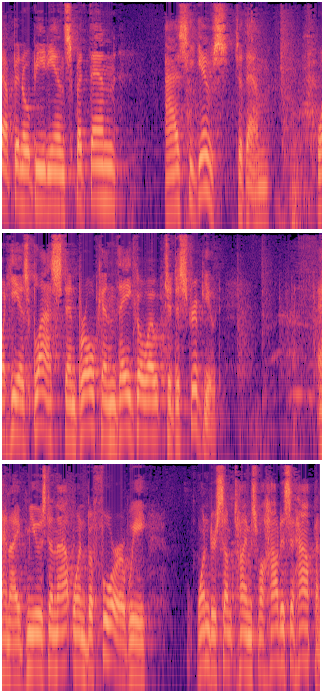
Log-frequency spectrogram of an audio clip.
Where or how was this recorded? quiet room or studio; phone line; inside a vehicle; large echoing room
large echoing room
